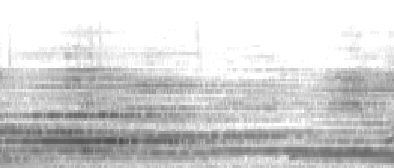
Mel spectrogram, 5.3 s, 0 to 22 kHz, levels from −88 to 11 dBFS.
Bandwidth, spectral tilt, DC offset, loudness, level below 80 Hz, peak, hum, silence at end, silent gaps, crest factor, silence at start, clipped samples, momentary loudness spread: 10.5 kHz; -4.5 dB/octave; under 0.1%; -30 LUFS; -72 dBFS; -16 dBFS; none; 0 s; none; 14 dB; 0 s; under 0.1%; 15 LU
